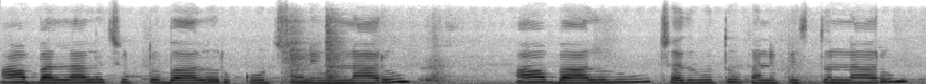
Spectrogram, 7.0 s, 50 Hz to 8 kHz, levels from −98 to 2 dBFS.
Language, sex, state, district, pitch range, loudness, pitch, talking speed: Telugu, female, Telangana, Mahabubabad, 225-255 Hz, -17 LUFS, 240 Hz, 85 wpm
